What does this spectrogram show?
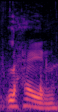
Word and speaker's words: Lehane: Lehane. Lehane.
